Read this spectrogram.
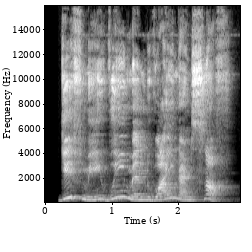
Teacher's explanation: a single stressed syllable at the end of trochee line, that is catalectic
